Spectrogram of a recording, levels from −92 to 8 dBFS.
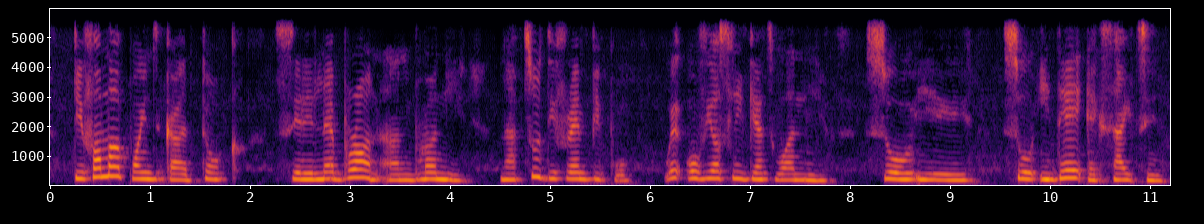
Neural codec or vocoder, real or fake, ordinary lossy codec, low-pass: codec, 16 kHz, 4 kbps, X-Codec, HuBERT features, trained on LibriSpeech; fake; none; 5.4 kHz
